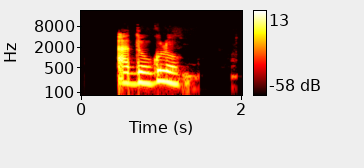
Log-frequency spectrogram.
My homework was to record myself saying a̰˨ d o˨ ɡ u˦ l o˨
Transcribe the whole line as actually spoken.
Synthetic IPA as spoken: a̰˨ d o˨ ɡ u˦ l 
